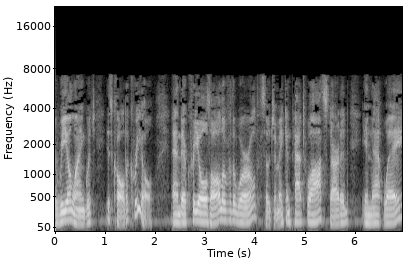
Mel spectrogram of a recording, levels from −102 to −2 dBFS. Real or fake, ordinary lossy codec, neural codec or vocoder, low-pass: real; MP3, 32 kbps; none; 7.2 kHz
